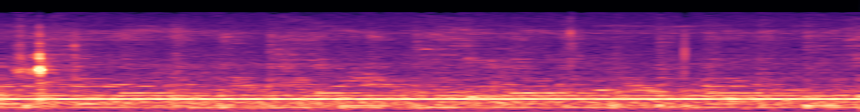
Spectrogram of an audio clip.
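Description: A faint steady hum held at one pitch, with a light click just after the start.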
